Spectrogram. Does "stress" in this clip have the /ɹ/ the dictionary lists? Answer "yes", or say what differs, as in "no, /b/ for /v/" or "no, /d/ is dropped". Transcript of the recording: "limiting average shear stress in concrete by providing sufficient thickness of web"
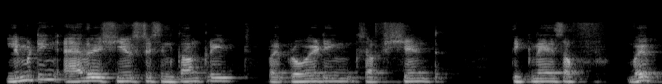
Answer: no, /ɹ/ is dropped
